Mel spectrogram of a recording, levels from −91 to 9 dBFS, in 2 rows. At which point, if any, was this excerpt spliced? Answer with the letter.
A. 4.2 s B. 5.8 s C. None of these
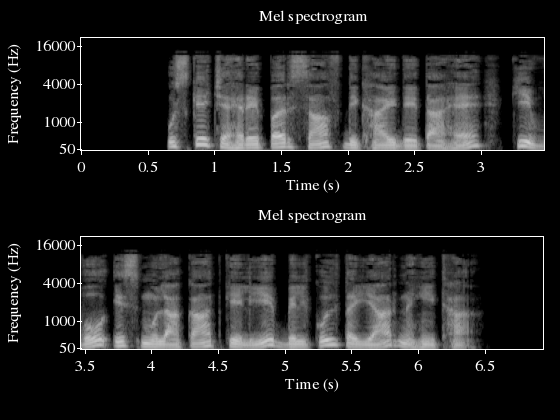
A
